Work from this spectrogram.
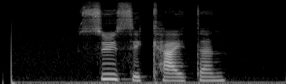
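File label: "sweets", Australian English; PictureDictionary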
